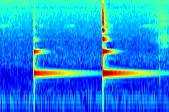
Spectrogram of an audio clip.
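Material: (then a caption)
Ceramic. A ceramic pottery piece is tapped twice for a ring test, each tap giving a clear, sustained ring with a steady tone and a faint brighter overtone that fades over about a second. The clear ring shows the piece has no cracks.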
